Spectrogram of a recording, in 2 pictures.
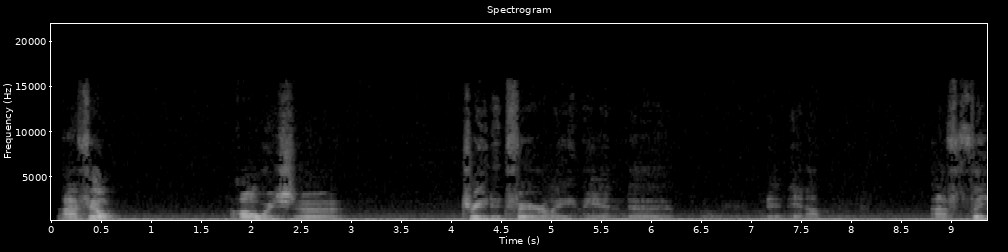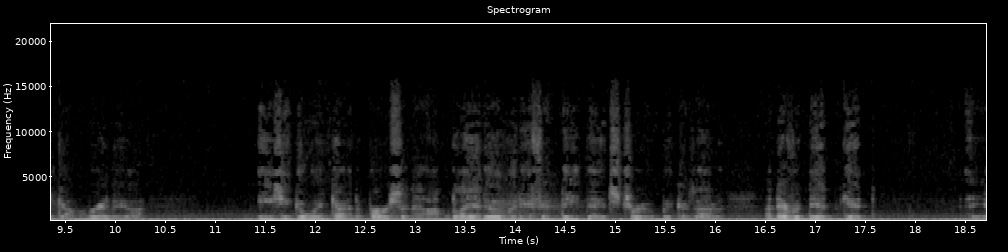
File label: Interview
